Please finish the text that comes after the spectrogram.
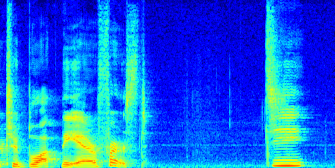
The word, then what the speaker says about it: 鸡: The difference between 鸡 and qi is that qi is aspirated and ji is not.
